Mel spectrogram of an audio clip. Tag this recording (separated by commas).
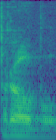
Human voice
